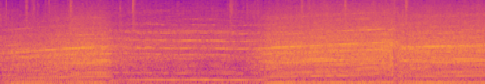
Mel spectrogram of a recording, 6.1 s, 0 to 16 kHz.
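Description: GT3 race car engine in the rFactor 2 sim, held at a steady drone with harmonic whine, dipping briefly in pitch then rising again as it revs; loud, close and continuous with no talking.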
